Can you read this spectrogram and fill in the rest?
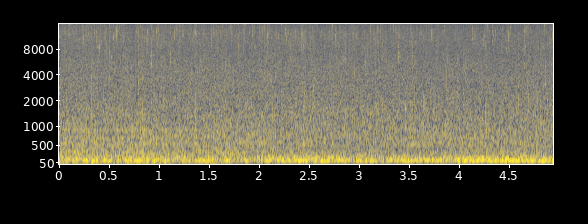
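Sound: rain falling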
